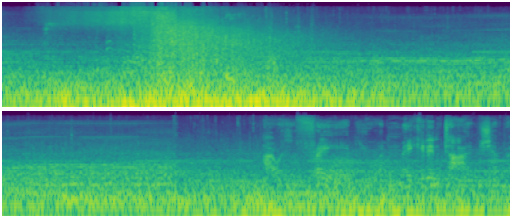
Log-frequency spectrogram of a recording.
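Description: A grenade goes off in the Mass Effect video game: a loud, broad boom near the start swells and then trails off into a long rumbling decay, with further bursts of combat noise later and speech in the game's soundtrack.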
